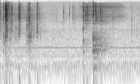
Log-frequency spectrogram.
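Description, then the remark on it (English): Crunchy bites into garlic bread: a quick cluster of sharp, crackly snaps, a short pause, then two louder, fuller crunches that trail off. No one speaks. “Hear the crunch.”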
